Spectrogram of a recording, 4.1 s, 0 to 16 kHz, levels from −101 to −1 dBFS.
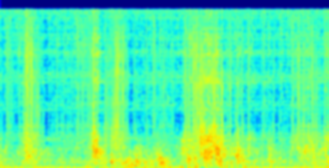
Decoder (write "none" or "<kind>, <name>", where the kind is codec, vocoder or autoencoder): vocoder, BigVGAN v2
